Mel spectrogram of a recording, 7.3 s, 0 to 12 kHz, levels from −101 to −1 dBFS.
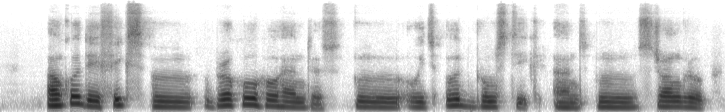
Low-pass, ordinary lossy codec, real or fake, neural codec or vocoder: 10.8 kHz; Opus, 32 kbps; fake; codec, 24 kHz, 0.9 kbps, DualCodec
